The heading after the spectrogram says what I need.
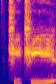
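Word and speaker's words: Qiqi: Chi-Chi is this one right here, like Q-I-Q-I.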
